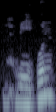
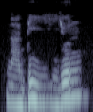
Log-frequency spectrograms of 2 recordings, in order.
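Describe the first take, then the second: First: It has a glottal stop in the middle. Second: It has a doubled y sound in the middle. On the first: It comes from a word meaning news. "dengan hamzah nabiun" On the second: It comes from a word meaning a high place. "dengan dibaca tasdid nabiyun"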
